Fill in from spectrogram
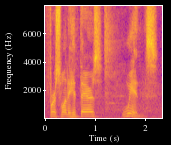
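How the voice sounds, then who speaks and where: An actor playing a smug, condescending young pro wrestler in a video game cutscene. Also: male voice, on the high side, very animated, slow pace, a little hiss or hum. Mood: taunting, dismissive. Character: cocky young male pro wrestler taunting rivals.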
